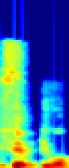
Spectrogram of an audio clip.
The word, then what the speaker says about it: séptimo: llevar acento en d séptimo es una palabra esdrújula y tiene que llevar su acento en SEP en la sílaba SEP que es la anterior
